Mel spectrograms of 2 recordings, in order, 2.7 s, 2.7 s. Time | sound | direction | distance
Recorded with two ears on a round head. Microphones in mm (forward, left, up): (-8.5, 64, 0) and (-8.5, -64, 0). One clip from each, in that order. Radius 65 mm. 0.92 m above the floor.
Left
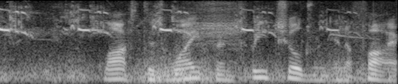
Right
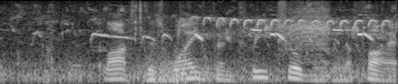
0.7 | a man speaking | 5° left (ahead or behind) | ?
